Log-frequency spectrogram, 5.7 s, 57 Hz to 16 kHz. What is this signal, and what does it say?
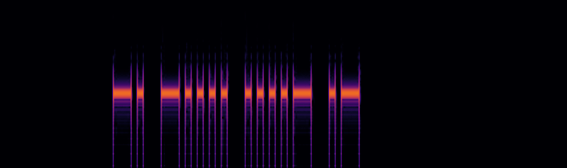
Morse code, heard as a keyed tone, about 20 wpm, 700 Hz. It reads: N64A
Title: Common Cut Numbers - 4-Digit 20wpm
